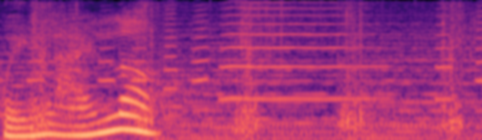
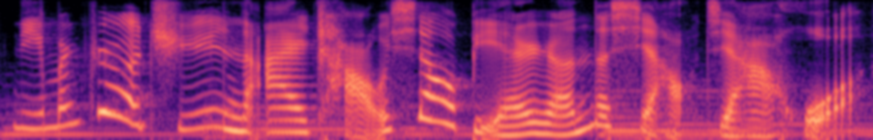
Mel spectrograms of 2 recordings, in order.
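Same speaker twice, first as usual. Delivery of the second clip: evil witch voice; slower than usual. Acted. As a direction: gloat like a wicked witch. Witch cursing the fairies.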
